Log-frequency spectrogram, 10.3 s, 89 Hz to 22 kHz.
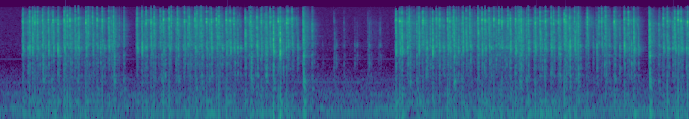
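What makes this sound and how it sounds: Fingertips type rapidly with both hands on a backlit 87-key mechanical keyboard with plastic keycaps and clicky blue switches on a metal plate. Dense, bright, sharp clicks run in fast bursts, with a brief break near two seconds and a longer silent pause around five seconds. The typing then resumes at the same quick pace until the end.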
